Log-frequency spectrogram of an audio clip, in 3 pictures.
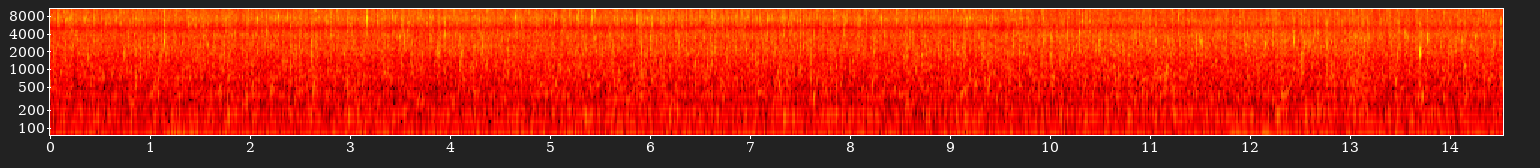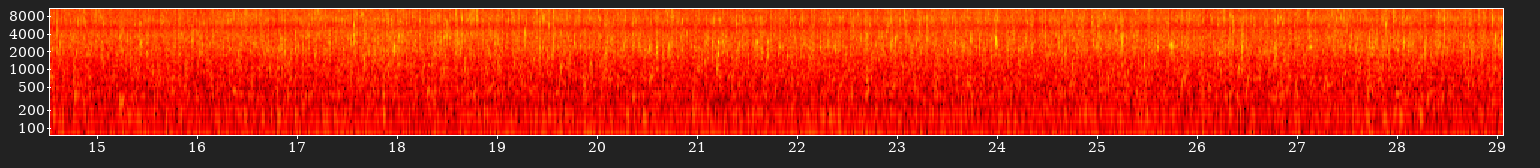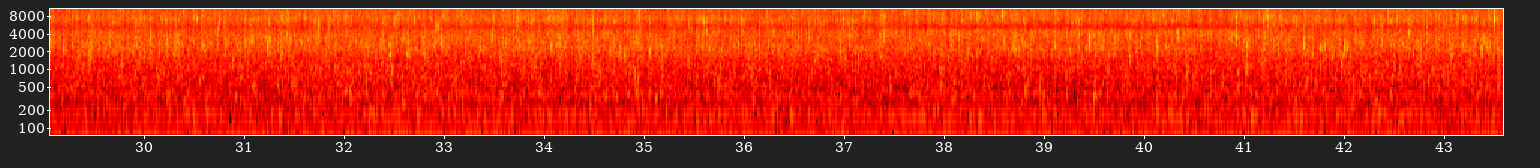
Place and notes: rudolstadt, market place, fountain
Standing on the market place at a historical fountain. The sound of the dripping and spraying water-
soundmap d - topographic field recordings and social ambiences
6 October, ~13:00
